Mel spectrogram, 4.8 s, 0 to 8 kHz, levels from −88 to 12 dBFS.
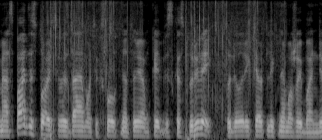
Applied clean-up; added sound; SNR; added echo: none; Crumpling, crinkling; 19 dB; none.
